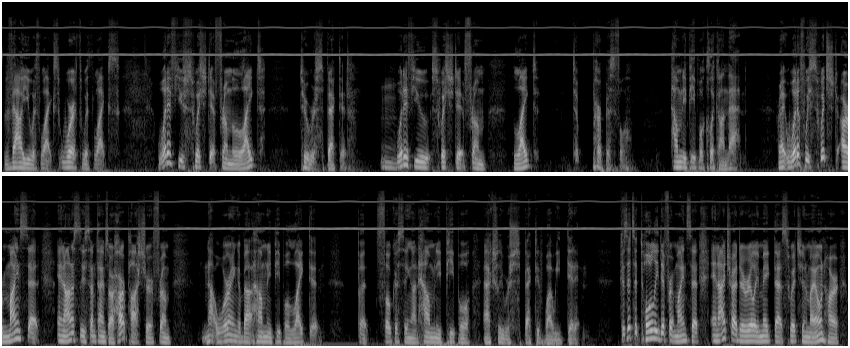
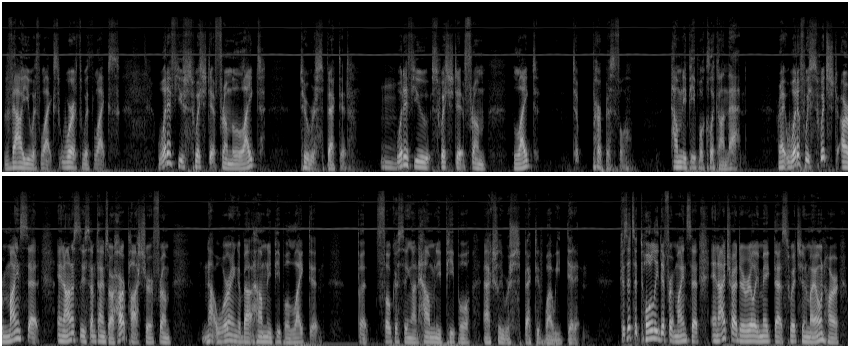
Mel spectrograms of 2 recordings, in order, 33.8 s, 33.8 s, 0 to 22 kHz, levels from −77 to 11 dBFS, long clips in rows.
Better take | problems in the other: second | high-pitched whine; loud; throughout; 6 kHz, 9 dB below the speech; faint in the second

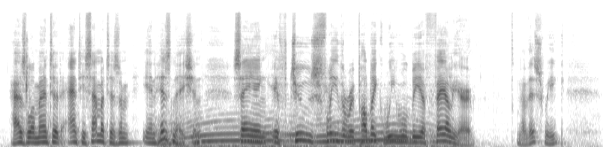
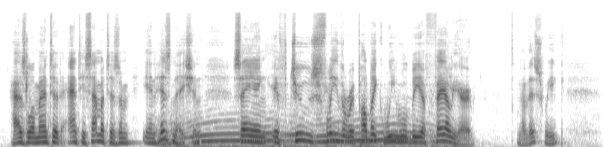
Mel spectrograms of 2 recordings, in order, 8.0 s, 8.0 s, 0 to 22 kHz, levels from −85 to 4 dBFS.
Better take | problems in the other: neither | low rumble; loud; from 2 to 6 s; 9 dB below the speech; the same in both

